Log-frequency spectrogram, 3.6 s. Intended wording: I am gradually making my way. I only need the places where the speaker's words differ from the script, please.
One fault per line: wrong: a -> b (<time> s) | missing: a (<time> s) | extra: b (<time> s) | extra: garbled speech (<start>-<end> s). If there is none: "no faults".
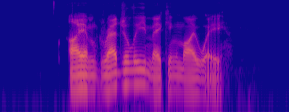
no faults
